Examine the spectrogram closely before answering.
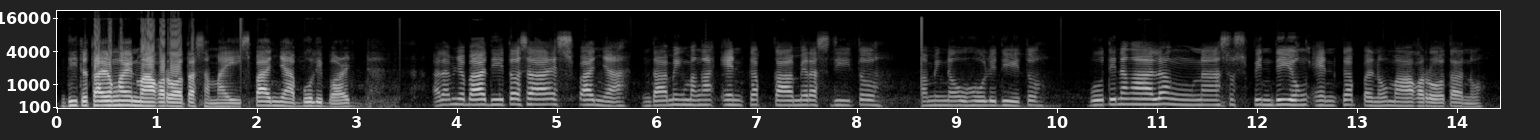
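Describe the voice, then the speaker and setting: A man's voice: high-pitched, fairly even intonation, normal speed, a little mellow, smooth. A man with a Manila Filipino accent chatting casually and informally to his viewers as a motorcycle vlogger. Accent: Filipino, Manila area. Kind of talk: casual vlog chat to viewers. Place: outdoors on a motorcycle in city streets. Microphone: helmet intercom linked to action camera. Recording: muffled helmet intercom mic, traffic noise. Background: faint vehicle and street noise.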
